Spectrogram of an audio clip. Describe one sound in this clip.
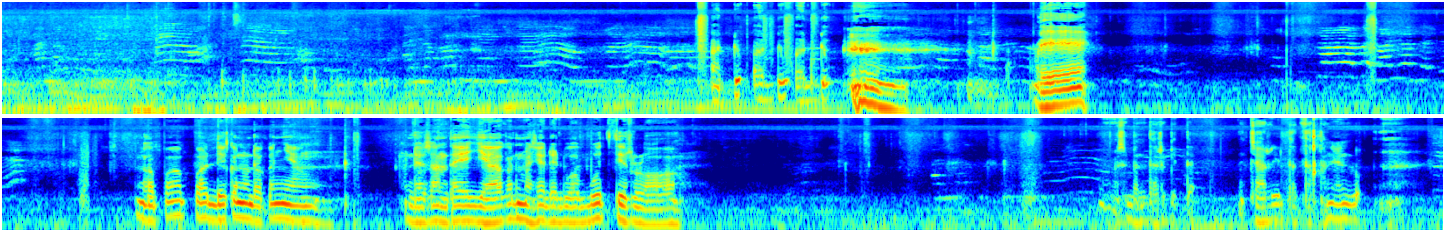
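A cat chews and laps food from a plate.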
